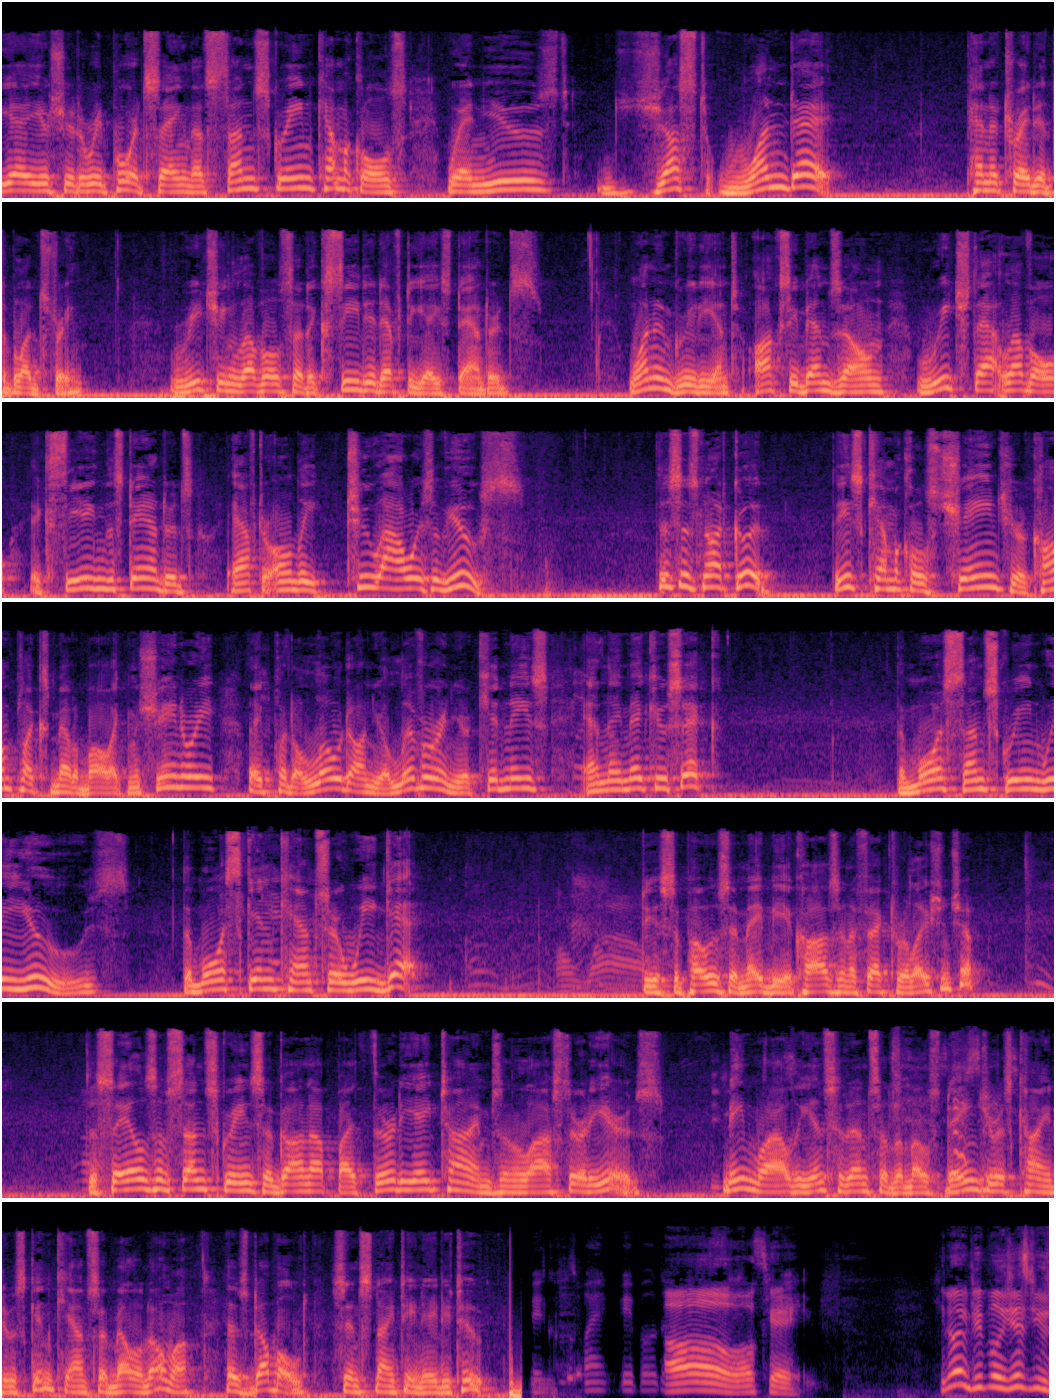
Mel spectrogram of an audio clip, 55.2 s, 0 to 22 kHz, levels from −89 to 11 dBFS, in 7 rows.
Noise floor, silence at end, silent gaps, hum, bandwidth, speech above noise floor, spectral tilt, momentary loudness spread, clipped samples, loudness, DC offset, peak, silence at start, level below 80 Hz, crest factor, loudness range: -59 dBFS; 0 s; none; none; 12.5 kHz; 47 dB; -6 dB/octave; 15 LU; under 0.1%; -13 LUFS; under 0.1%; -2 dBFS; 0 s; -26 dBFS; 12 dB; 2 LU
